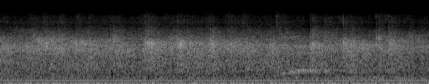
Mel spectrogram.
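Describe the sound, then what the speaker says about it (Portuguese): A church congregation applauds together at the close of a sermon, a steady wash of clapping that stays even and moderately loud throughout, with a low electrical hum underneath. "Diga amém e aplauda Jesus bem forte então"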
